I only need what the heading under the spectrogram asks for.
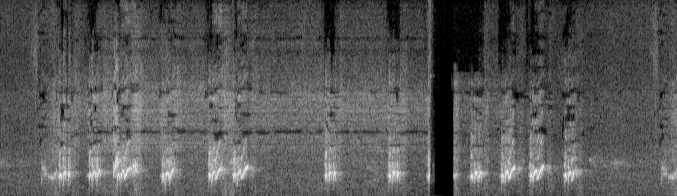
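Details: White-browed scimitar babbler, a small bird, giving short looping fluted notes in quick pairs and triplets, repeated irregularly over a soft steady background hiss.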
